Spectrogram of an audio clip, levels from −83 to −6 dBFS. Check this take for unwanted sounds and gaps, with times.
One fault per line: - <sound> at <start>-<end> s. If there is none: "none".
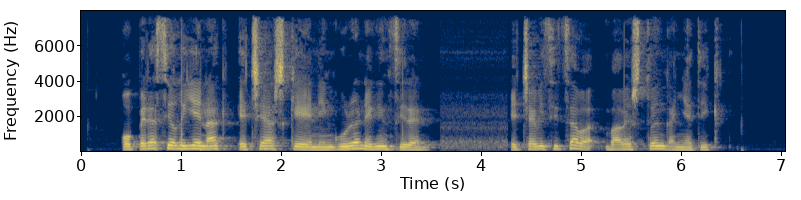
none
